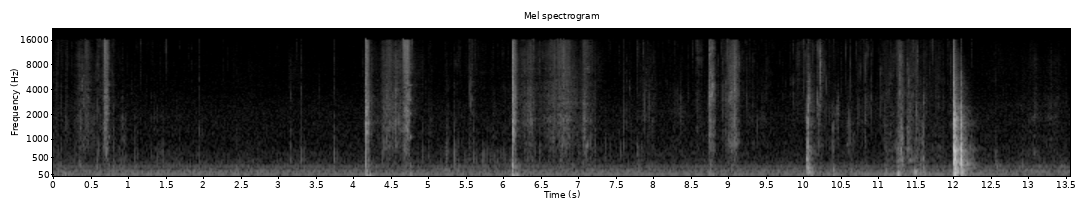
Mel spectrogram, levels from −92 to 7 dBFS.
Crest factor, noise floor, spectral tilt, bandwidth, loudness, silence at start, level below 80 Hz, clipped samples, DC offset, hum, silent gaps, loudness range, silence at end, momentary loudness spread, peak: 30 dB; -53 dBFS; -4 dB/octave; 17 kHz; -28 LUFS; 0.65 s; -46 dBFS; under 0.1%; under 0.1%; none; none; 20 LU; 1.3 s; 23 LU; -4 dBFS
